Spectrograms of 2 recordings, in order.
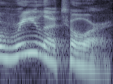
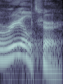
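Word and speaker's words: Realtor: estate, okay, she is not a realator. So, it's not three syllables. She's a real tour. It's two and that's one I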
